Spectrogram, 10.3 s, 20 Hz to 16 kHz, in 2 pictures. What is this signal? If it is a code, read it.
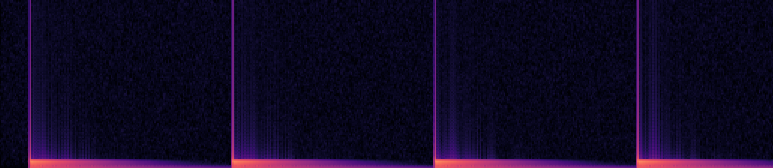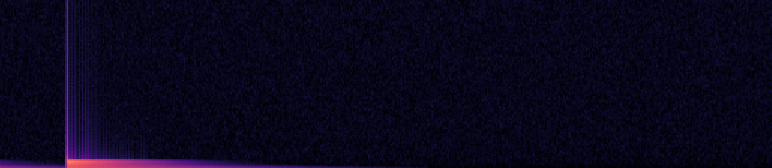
Clock strike, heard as a bell. 5. Five o'clock.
